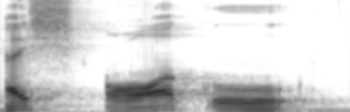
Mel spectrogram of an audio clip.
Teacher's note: حمزہ کو تحقیق سے ادا کریں گے، شین کو ہلائیں گے نہیں، را کو موٹا ادا کرنا ہے، کو واو مدہ ہے۔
